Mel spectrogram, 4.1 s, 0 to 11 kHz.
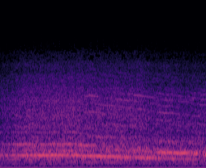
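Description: A hired car's engine runs with a loud, steady low rumble and droning hum as it pulls up and stops on a coast road about 3 miles from the main town, within sight of a castle on a cliff, with no voices over it.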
